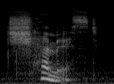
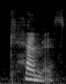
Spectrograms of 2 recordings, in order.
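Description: First: The word begins with a 'ch' sound. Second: The word begins with a 'k' sound. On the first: The speaker calls it wrong. "we don't say chemist" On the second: The speaker calls it right. "We say chemist, like a K"

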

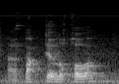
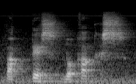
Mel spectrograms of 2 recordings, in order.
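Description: First: The name is said in French style. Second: The name is read out as spelled. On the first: "Yun ang pronunciation na" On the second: "pero pagka-pronounce natin"

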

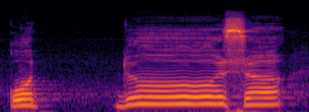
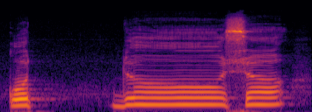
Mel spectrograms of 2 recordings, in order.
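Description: The two takes are said the same way.

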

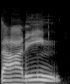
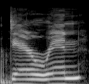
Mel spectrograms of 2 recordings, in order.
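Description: First: The name is said with a Spanish-style pronunciation. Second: The name is said the plain English way. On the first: This is how the family says the name. The speaker calls it wrong. "not Darin" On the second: This is how the name is meant to be said. The speaker calls it right. "Like it's Darren"

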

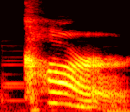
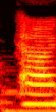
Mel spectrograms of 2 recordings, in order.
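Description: First: The word ends with a curled r sound. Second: The word ends without an r sound. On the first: The speaker calls it right. "mà là car" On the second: The speaker calls it wrong. "Chúng ta không đọc là ca nhé"

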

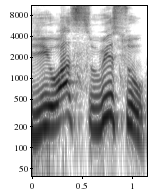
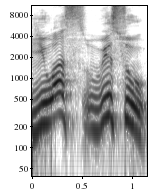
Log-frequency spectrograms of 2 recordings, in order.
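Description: Both takes have the same delivery.

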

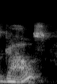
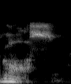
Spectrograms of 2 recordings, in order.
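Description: First: The name is said the German way. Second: The name is said the American way. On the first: The speaker calls it right. "is it so challenging to pronounce it as Gauss?" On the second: The speaker calls it wrong. "They stubbornly pronounce it as Gauss"

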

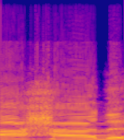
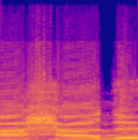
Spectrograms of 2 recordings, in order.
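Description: No difference in how they are said.

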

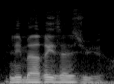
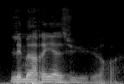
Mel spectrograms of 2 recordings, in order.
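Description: First: Marées and azur are joined by a linking z. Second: Marées and azur are said without a linking z.

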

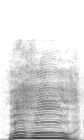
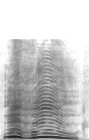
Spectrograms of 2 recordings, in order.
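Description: First: It is said quietly. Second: It is said loudly.

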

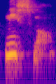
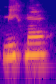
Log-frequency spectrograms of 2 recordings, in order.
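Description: First: The s sound is fully and strongly pronounced. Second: The s sound is weakened to an h-like breath. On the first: "with a strong S sound" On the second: "the reduced"

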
